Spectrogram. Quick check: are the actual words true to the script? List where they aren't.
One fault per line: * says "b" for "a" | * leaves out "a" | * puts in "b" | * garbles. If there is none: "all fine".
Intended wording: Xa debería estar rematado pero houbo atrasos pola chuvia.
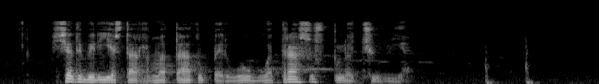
all fine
